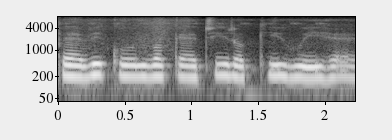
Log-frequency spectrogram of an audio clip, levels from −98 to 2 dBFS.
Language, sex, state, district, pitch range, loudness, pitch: Hindi, female, Uttar Pradesh, Jalaun, 190-210 Hz, -15 LUFS, 200 Hz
